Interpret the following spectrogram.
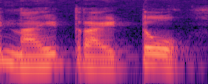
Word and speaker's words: nitrito: लेकिन latest IUPAC nomenclature के according NO2 negative को क्या बोलेंगे, नाइट्राइटो। क्या बोलेंगे, NITRITO। ठीक है, इसकी स्पेलिंग क्या है, NITRITO, नाइट्राइटो।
